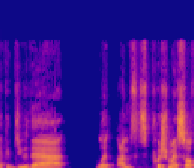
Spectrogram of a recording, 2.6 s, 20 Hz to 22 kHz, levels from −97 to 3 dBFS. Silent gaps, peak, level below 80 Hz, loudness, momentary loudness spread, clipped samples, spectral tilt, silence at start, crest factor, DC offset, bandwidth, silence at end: 1.17-1.26 s; -12 dBFS; -76 dBFS; -30 LUFS; 11 LU; under 0.1%; -1.5 dB/octave; 0 s; 18 dB; under 0.1%; 17 kHz; 0 s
